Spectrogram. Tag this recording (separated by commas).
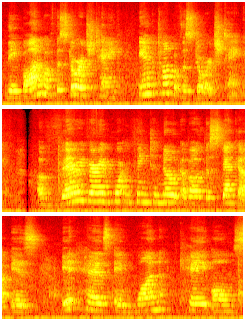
Speech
